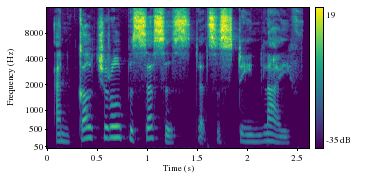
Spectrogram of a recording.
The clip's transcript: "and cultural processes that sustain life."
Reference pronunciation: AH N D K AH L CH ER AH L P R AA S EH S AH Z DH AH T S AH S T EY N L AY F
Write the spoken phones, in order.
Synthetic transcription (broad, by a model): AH N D K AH L CH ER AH L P AA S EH S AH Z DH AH T S AH S T EY N L AY F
